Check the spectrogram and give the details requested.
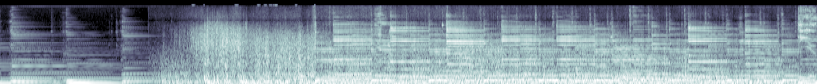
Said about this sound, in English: Storm.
